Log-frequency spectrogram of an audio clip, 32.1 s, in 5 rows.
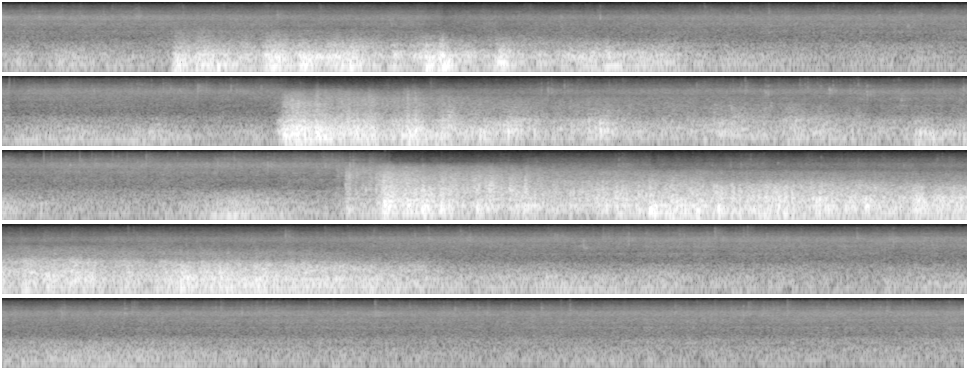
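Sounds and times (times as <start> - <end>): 
thunderstorm: 0.3 - 5.0, 6.5 - 13.2, 14.0 - 24.7.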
